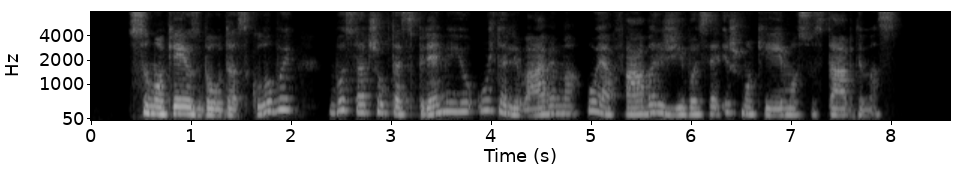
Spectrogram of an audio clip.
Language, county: Lithuanian, Kaunas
